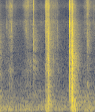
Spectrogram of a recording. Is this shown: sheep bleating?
no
